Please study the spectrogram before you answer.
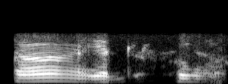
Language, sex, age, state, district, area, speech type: Telugu, male, 60+, Andhra Pradesh, Eluru, rural, conversation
